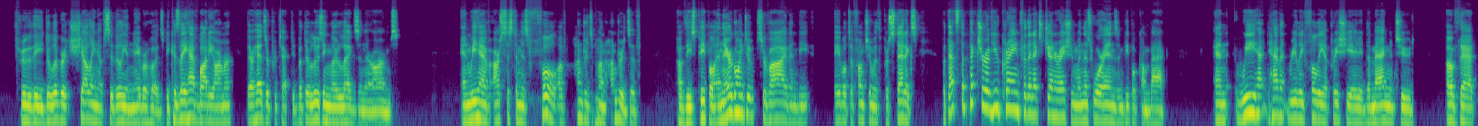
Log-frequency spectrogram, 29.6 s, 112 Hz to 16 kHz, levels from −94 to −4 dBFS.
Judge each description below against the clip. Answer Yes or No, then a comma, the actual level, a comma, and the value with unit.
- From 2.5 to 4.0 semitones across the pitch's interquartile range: Yes, average, 3.6 semitones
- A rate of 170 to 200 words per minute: No, average, 160 wpm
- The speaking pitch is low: Yes, low, 130 Hz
